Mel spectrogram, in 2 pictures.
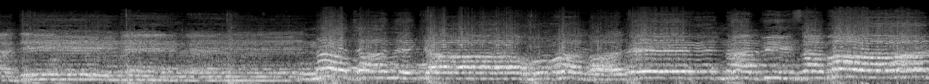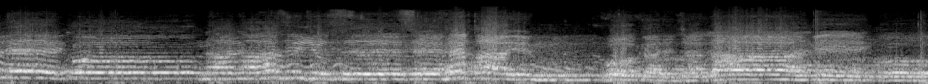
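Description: A group of young men's voices chanting a noha in unison: an Urdu lament for Bibi Fatima (Zahra). The chant is sung in long, wavering phrases.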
